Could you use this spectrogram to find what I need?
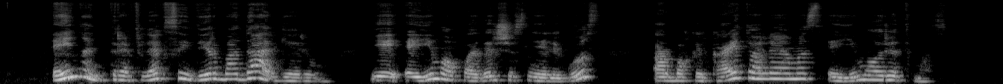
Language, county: Lithuanian, Panevėžys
